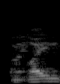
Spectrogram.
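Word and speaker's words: غين: ওইখান থেকেই বলেন রহ খ এর ওই কফ ফালানোর মতন ওইখান থেকে গ উচ্চারণটা করেন গাইন আচ্ছা এরপরে এরপরে গোল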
